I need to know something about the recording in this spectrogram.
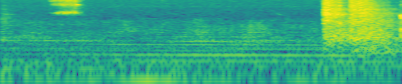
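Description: Faint steady background hum, with a short hiss near the end.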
